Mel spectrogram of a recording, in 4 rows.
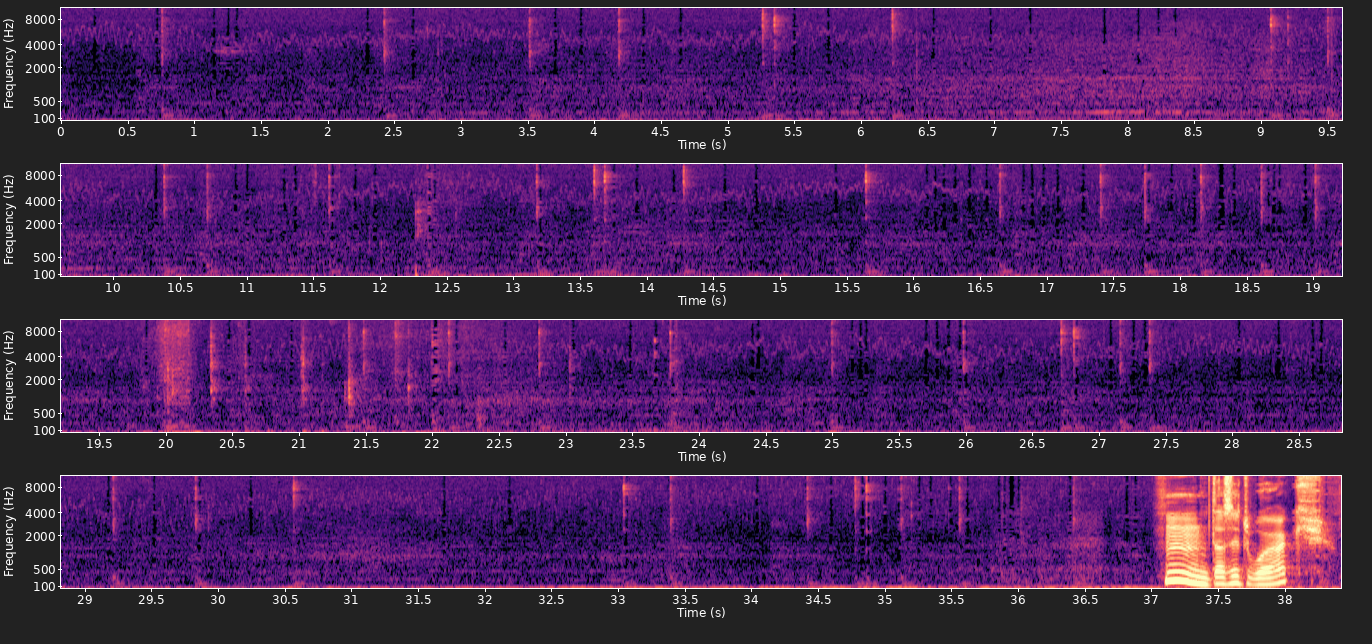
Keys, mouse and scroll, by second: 0.0-0.8 scroll down 1, 0.8-2.8 middle drag, 2.8-3.5 scroll up 1, 3.5-5.3 middle drag, 5.3 click, 6.2-9.2 drag, 9.5-13.6 middle drag, 13.6 click, 14.3 click, 16.6-20.6 middle drag, 20.6 ctrl+z, 21.0 ctrl+z, 21.5 middle click, 22.3-22.8 scroll up 2, 22.8-24.6 middle drag, 24.6-25.5 scroll down 2, 26.7 click, 27.1-30.5 middle drag, 30.5 click, 33.4-34.8 middle drag, 34.8 click, 35.1 middle click, 35.8-36.4 scroll down 1, 36.4-38.4 middle drag.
